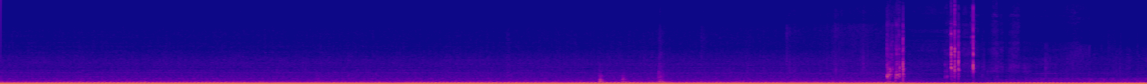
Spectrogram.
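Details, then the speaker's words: Chevrolet Impala, warm restart after shop replaced holed exhaust pipe section (old tip kept): deep steady rumble, no puffing, ticking or rasp, much quieter than before; exhaust sealed, normal. "So as you guys can probably tell, it's a lot quieter, for sure. Can hardly hear it now, actually."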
